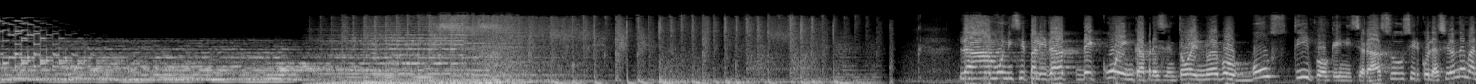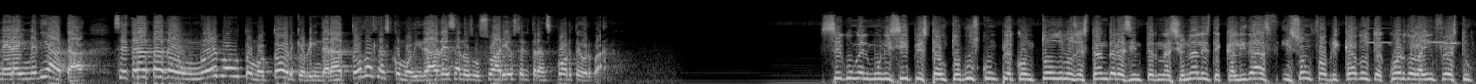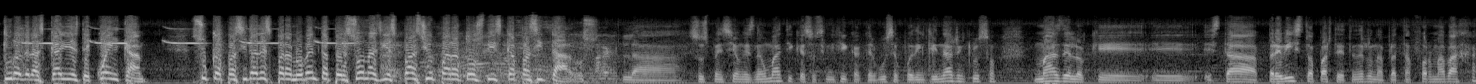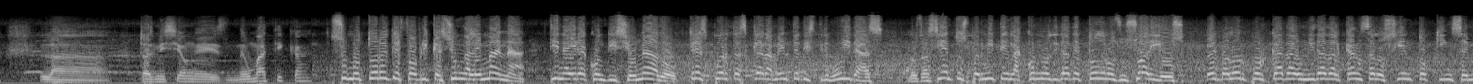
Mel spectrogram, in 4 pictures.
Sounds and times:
Speech: 23.0 - 59.0.

